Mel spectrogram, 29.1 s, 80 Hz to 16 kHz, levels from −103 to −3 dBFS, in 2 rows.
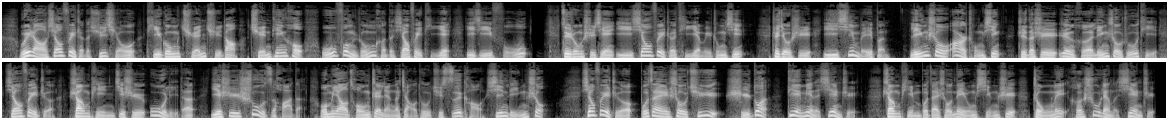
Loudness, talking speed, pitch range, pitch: -22 LUFS, 260 characters per minute, 110-155 Hz, 130 Hz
